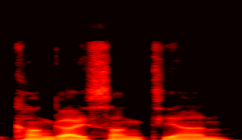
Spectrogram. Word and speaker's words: 沧海桑田: capture cette transformation même l'expression sa sandian prononcée kangai santian se traduit littéralement par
